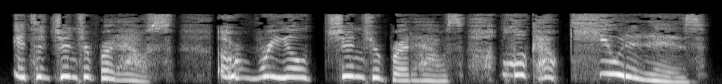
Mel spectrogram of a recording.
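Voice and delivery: high, slow and gushing with delight; thrilled girl marveling at a treat; excited. Acted. Girl thrilled at candy house.

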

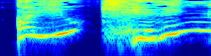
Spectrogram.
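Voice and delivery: very high, incredulous cry. A narrator's reading. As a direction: squeal it in disbelief. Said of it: "Mimi cried".

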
